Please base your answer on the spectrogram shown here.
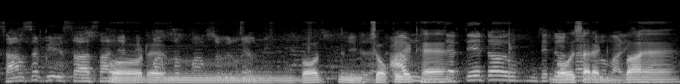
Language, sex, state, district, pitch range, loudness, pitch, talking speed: Hindi, male, Jharkhand, Deoghar, 105-150 Hz, -18 LUFS, 115 Hz, 70 wpm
